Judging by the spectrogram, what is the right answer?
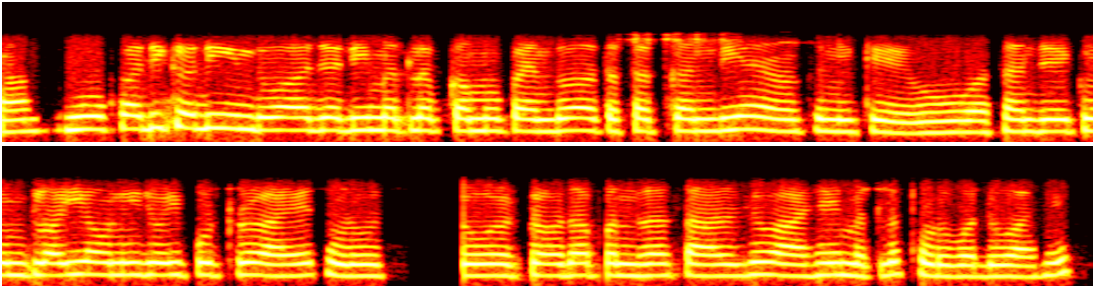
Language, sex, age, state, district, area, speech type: Sindhi, female, 30-45, Uttar Pradesh, Lucknow, urban, conversation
